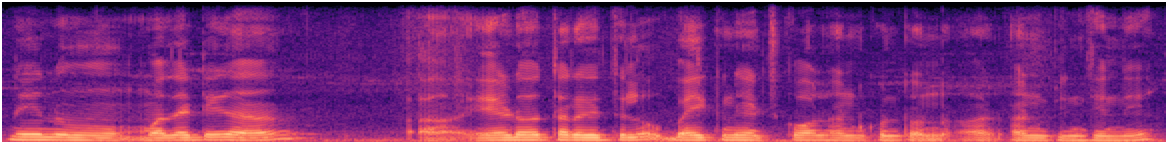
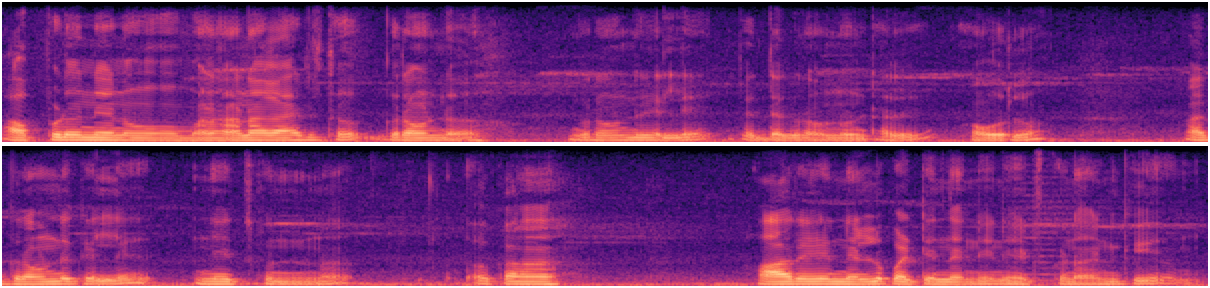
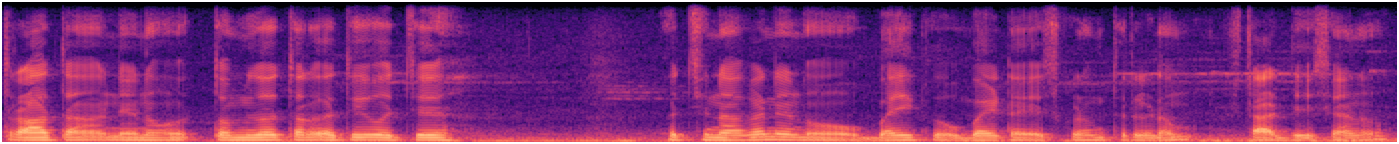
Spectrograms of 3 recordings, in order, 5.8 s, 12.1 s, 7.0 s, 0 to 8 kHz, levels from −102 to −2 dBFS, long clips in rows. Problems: none marked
